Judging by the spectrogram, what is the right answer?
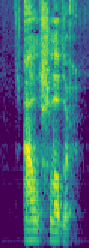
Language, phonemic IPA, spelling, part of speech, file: Dutch, /alˈɣlɑdər/, aalgladder, adjective, Nl-aalgladder.ogg
- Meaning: comparative degree of aalglad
